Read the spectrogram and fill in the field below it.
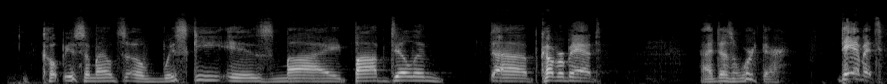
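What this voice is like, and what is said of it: Voice with a head cold. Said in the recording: “I have a head cold myself”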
